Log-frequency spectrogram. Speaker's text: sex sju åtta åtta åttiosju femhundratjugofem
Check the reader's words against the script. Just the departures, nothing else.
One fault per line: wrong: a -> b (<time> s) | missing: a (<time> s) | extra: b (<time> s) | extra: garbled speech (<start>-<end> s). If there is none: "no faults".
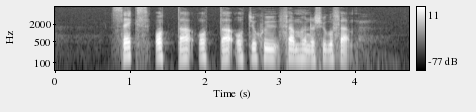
missing: sju (1.3 s)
